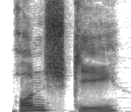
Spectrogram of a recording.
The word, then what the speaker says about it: pączki: Pączki makowiec wiec sernik Mm, only last one you mispronounced.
